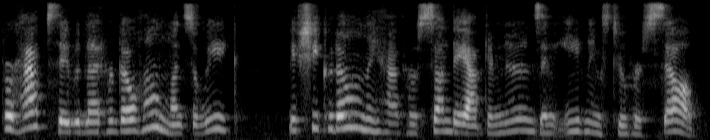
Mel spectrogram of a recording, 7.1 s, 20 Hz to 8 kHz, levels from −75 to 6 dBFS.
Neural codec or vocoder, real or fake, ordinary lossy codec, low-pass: codec, 32 kHz, 1.9 kbps, SNAC; fake; MP3, 64 kbps; 7.2 kHz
